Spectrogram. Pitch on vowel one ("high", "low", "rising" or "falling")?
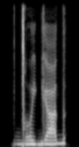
low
